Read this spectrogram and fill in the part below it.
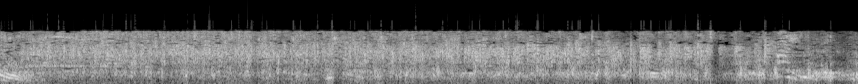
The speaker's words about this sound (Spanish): Fuerte, fuerte un aplauso para este valiente.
